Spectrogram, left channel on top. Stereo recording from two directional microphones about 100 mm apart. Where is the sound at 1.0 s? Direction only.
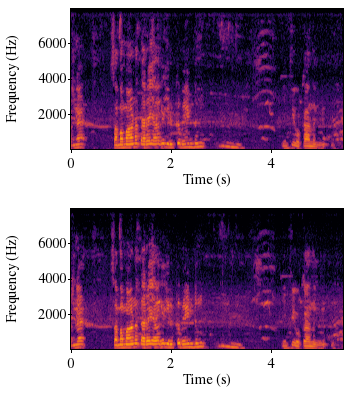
35° right (ahead or behind).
